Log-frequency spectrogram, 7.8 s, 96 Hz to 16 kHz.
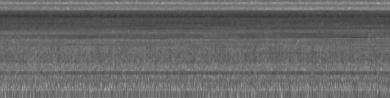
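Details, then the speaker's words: BWS24 washing machine running: even, smooth wash hiss and faint steady motor tone, no knocking or banging; runs normally, unlike the neighbour's unbalanced Midea. "Mexe, mas não faz esse barulho todo que a outra fez."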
